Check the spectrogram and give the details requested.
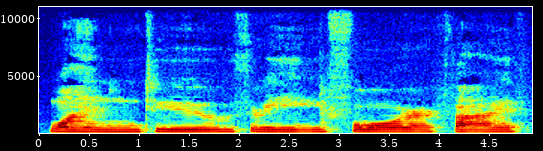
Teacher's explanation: my voice was kind of slow at the same pitch and the words kind of ran together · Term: chant talk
